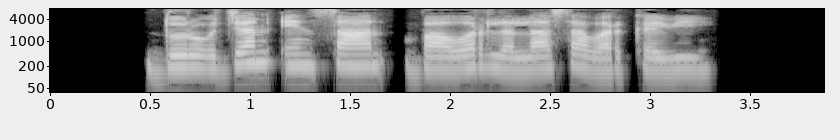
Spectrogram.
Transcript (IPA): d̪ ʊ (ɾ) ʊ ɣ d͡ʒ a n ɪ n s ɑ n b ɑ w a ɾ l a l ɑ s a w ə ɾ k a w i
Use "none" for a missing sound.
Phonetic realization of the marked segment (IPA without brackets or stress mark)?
ɾ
